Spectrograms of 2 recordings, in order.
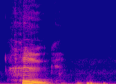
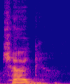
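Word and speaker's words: חוּג: So, H2329, here it is in English letters, and the way you pronounce this word is, as I understand it, hoog, not chug or cug, but hoog.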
